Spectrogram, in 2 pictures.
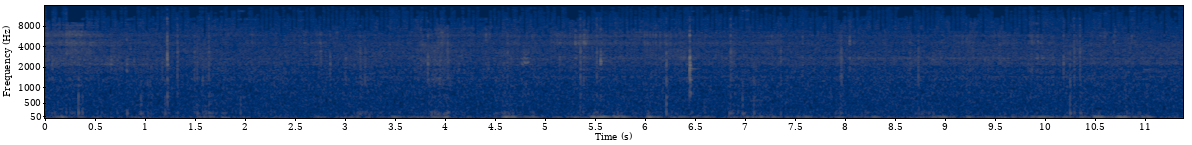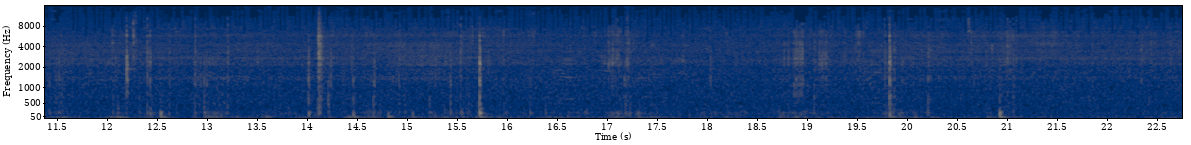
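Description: Ski gear clicking and knocking as a skier shuffles in place, heard muffled through a body-worn action camera, with irregular low rumbling thumps. Several sharp knocks stand out, the loudest about two-thirds of the way in and again near the end.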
